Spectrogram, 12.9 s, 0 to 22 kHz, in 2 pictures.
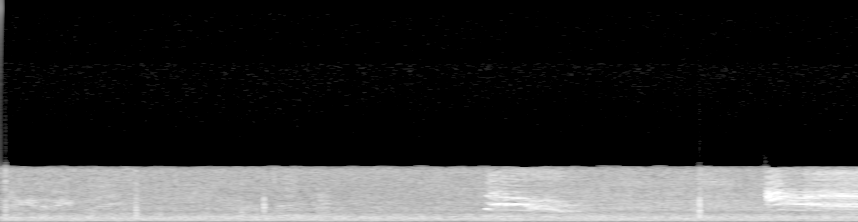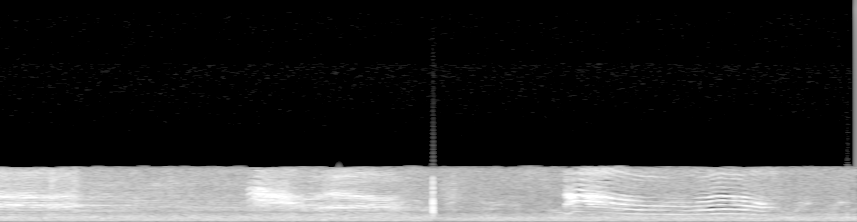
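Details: Big black house cat, 15 lbs, angry because he dislikes hands being used at him, gives drawn-out harmonic meows, some wavering and bending downward, in four separate bursts over steady low indoor hum.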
